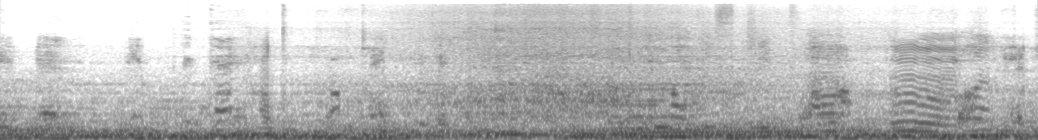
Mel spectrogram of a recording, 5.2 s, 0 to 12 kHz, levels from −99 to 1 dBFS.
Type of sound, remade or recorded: remade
